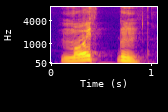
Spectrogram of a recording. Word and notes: griaseg: Pinzgauer Mundart

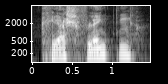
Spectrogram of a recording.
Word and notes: Keckadschaufe: Pinzgauer Mundart

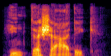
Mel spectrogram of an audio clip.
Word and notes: angsteg: Pinzgauer Mundart

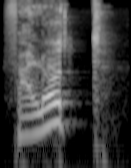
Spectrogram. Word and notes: fårfe(l)n: Pinzgauer Mundart

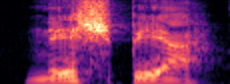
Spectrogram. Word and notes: nei(d)ln: Pinzgauer Mundart

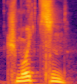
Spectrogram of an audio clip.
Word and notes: glåod ziimascht: Pinzgauer Mundart

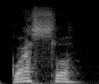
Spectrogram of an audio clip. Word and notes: auf da Påz fåon: Pinzgauer Mundart

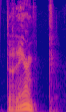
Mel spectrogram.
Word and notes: påtschad: Pinzgauer Mundart

